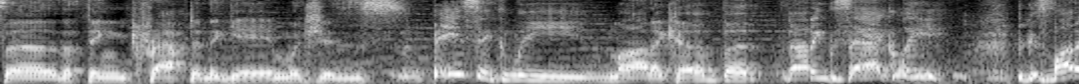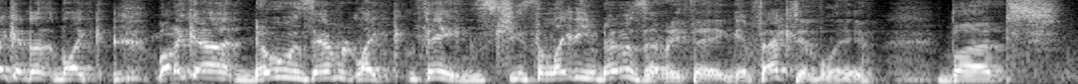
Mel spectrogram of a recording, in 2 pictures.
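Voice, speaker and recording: A man hosting a game playthrough, talking through his thoughts with many pauses and restarts. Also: a little high. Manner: thinking aloud, many fillers and restarts. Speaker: let's play host. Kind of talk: casual game commentary.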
